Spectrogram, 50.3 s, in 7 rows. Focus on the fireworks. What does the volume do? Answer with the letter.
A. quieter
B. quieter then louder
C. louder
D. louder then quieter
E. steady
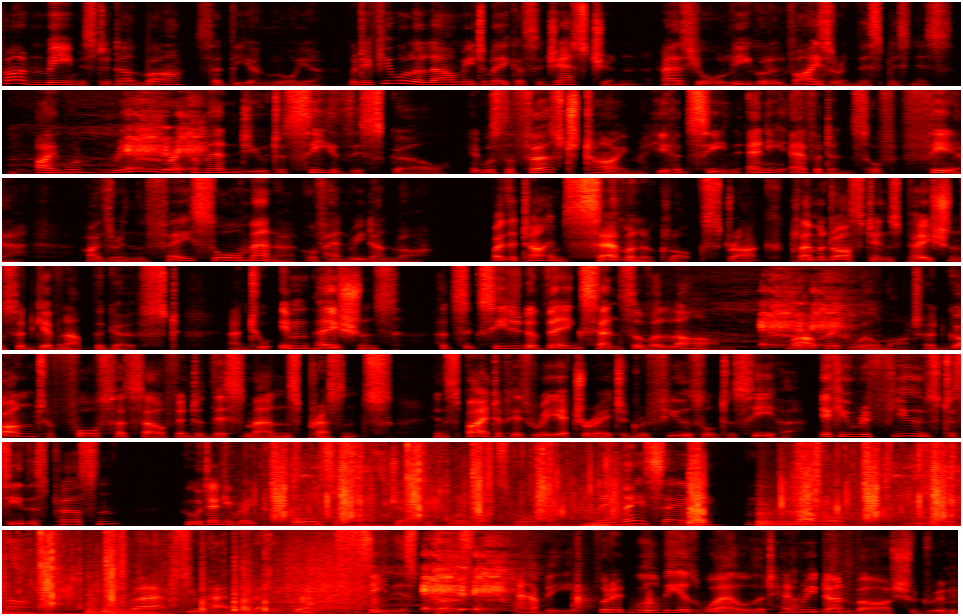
B.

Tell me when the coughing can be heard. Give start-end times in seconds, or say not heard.
7.2-8.8, 26.4-28.2, 45.5-47.2.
